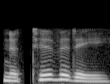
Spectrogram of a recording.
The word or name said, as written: nativity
